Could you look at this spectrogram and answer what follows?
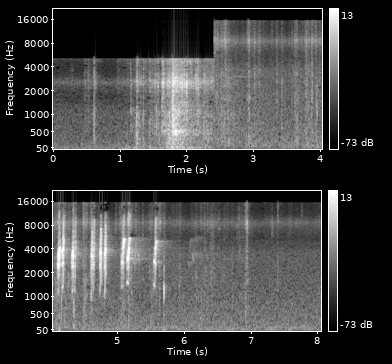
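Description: A bulbul flapping its wings at a wire trap cage in a short flurry, then a quick run of sharp chirps about two seconds later.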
